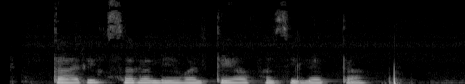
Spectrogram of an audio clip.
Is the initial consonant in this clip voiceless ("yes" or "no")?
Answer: yes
